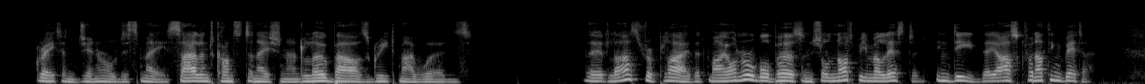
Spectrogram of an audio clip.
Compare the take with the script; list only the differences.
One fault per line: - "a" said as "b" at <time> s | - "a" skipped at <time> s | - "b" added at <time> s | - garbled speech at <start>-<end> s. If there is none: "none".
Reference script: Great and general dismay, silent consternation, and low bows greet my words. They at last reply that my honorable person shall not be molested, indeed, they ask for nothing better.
none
